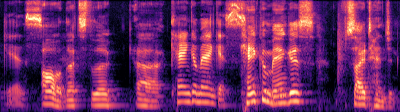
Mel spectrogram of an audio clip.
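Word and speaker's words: Kancamagus: what the can is oh that's the uh kangamangus Canam Mangus side tangent Canam Mangus is what the locals say but if you actually read it it's supposed to be pronounced kka Magus oh I didn't know that there's no n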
